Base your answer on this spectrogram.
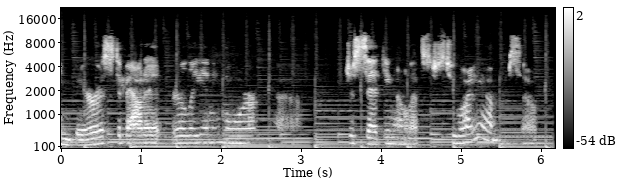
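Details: Adult speaker; typical speech.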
